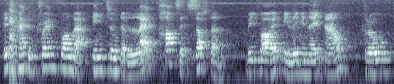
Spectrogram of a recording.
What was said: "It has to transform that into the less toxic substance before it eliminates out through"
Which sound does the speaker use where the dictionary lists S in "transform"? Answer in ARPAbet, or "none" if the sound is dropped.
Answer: none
